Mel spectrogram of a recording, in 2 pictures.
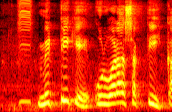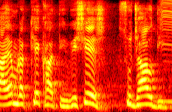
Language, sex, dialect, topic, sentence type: Bhojpuri, male, Southern / Standard, agriculture, question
